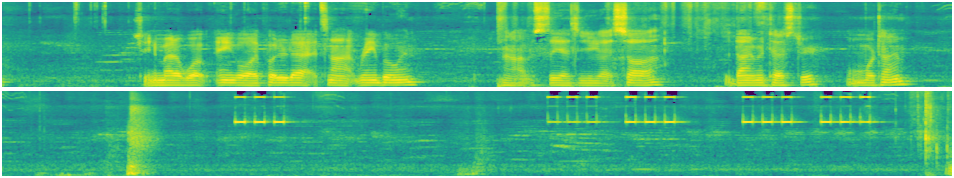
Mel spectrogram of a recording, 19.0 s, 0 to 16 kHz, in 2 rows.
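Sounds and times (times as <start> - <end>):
diamond tester beeping: 11.8 - 12.4, 15.0 - 18.3.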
